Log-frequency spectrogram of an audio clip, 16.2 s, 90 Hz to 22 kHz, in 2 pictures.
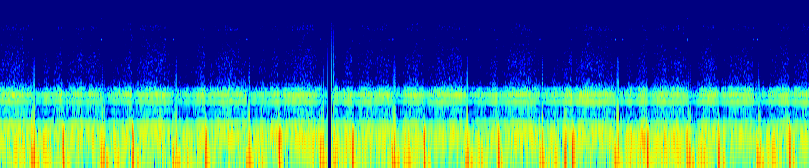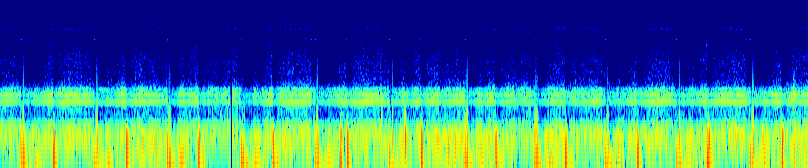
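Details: Own heartbeat recorded through a stethoscope for relaxation, at times holding breath or playing a game to raise the rate, after a restaurant lunch; soft low thumps roughly 80 a minute under steady hum and rustling; normal heart sounds.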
